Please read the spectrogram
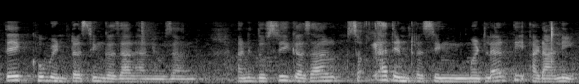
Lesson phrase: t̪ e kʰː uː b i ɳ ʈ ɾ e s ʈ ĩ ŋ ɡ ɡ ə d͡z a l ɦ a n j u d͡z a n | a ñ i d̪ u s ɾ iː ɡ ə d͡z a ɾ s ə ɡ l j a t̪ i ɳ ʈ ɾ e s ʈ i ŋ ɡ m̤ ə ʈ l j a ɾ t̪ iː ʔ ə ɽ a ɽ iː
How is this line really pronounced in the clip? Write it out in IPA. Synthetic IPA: t̪ e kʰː uː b i ɳ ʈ ɾ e s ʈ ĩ ŋ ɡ ɡ ə d͡z a l ɦ a n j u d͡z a n | a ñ i d̪ u s ɾ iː ɡ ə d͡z a l s ə ɡ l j a t̪ i ɳ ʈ ɾ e s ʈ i ŋ ɡ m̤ ə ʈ l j a ɾ t̪ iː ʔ ə ɽ a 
